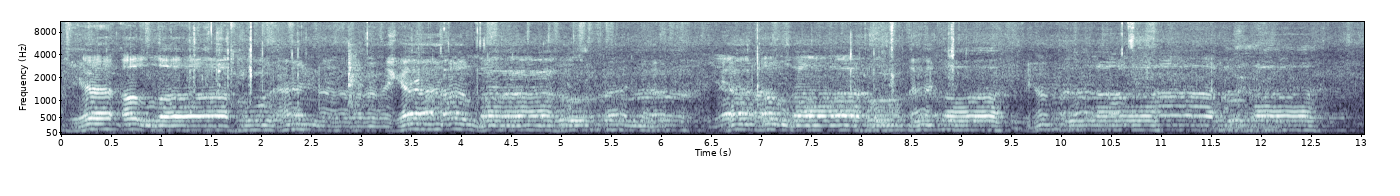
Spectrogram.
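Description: A man's voice chanting an Islamic devotional chant, sung in long held phrases of about three seconds, each opening with a rising swoop.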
